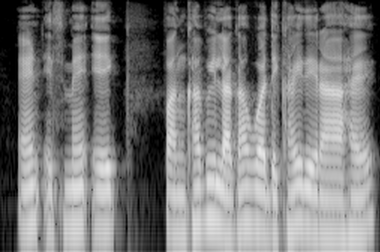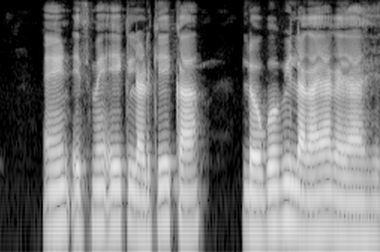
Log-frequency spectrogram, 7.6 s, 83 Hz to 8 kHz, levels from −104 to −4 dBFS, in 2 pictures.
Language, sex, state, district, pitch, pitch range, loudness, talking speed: Hindi, male, Jharkhand, Jamtara, 125 Hz, 115-130 Hz, -20 LUFS, 165 wpm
